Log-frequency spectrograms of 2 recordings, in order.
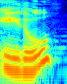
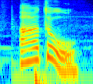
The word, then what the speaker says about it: Ado: I've learned it's not Ado. This entire time I've been pronouncing Ado, it's actually Ado.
